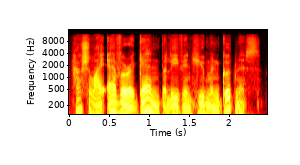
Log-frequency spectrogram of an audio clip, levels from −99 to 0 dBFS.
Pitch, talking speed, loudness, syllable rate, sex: 100 Hz, 220 wpm, -19 LUFS, 6.8 syllables/s, male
